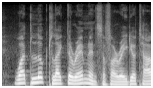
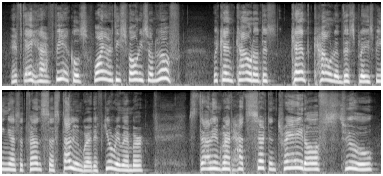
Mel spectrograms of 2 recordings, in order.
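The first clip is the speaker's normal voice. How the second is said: hissed; 13 semitones higher than usual. A narrator's reading. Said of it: "Tiptoe hissed".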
